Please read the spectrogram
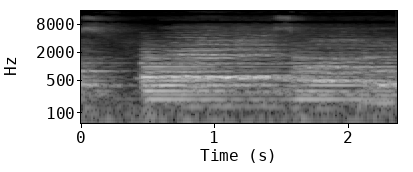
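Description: A woman singing a hymn with piano accompaniment: a brief pause near the start, then long held notes.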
